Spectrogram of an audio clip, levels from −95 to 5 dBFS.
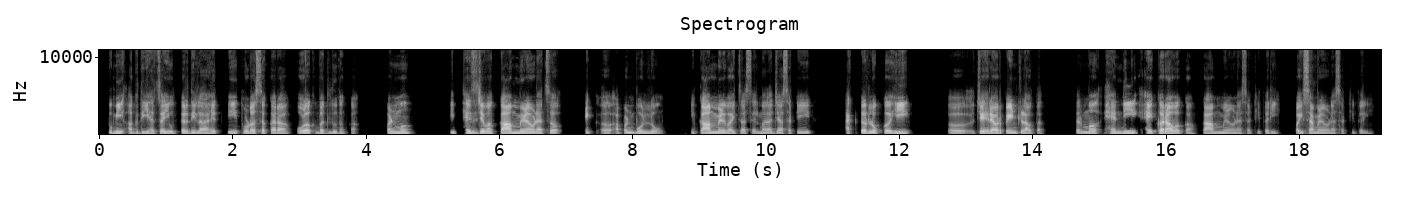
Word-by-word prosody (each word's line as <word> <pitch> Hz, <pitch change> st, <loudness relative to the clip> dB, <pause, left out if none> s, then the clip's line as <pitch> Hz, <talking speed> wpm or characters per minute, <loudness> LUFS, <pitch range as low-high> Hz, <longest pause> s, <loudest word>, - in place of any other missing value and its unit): तुम्ही 170 Hz, +8 st, +2 dB
अगदी 135 Hz, +6 st, -3 dB
ह्याचही 155 Hz, +5 st, 0 dB
उत्तर 190 Hz, -4 st, -1 dB
दिलं 145 Hz, -1 st, -1 dB
आहे, 140 Hz, +1 st, 0 dB
की 180 Hz, +7 st, -5 dB
थोडंसं 155 Hz, +4 st, +1 dB
करा, 145 Hz, +1 st, +1 dB, 0.2 s
ओळख 135 Hz, +4 st, +2 dB
बदलू 135 Hz, -1 st, -3 dB
नका. 125 Hz, +1 st, -12 dB, 0.5 s
पण 175 Hz, 0 st, 0 dB
मग, 210 Hz, +5 st, 0 dB, 0.6 s
इथेच 205 Hz, +3 st, -2 dB
जेव्हा 195 Hz, 0 st, +4 dB
काम 170 Hz, +5 st, +7 dB
मिळवण्याचं 165 Hz, -4 st, +2 dB, 0.4 s
एक 140 Hz, 0 st, -5 dB
अ, 135 Hz, -1 st, -5 dB
आपण 140 Hz, +1 st, -4 dB
बोललो, 130 Hz, -2 st, -2 dB, 0.5 s
की 140 Hz, -, -12 dB
काम 145 Hz, +2 st, +6 dB
मिळवायचं 135 Hz, -3 st, +1 dB
असेल 135 Hz, +1 st, -8 dB
मला 135 Hz, +1 st, -3 dB
ज्यासाठी 140 Hz, +2 st, -5 dB, 0.5 s
ॲक्टर 180 Hz, 0 st, 0 dB
लोकं 165 Hz, +1 st, +1 dB
ही 200 Hz, +4 st, +6 dB, 0.6 s
अ, -, -, -12 dB, 0.4 s
चेहऱ्यावर 145 Hz, -2 st, +6 dB
पेंट 135 Hz, -4 st, +5 dB
लावतात, 115 Hz, -1 st, -2 dB, 0.5 s
तर 150 Hz, -, -3 dB
मग 175 Hz, +5 st, 0 dB
ह्यांनी 170 Hz, +7 st, +2 dB, 0.2 s
हे 210 Hz, -, +6 dB
करावं 195 Hz, -1 st, +6 dB
का, 120 Hz, 0 st, -9 dB
काम 125 Hz, 0 st, +1 dB
मिळवण्यासाठी 120 Hz, 0 st, -8 dB
तरी, 115 Hz, +1 st, -8 dB, 0.3 s
पैसा 125 Hz, +3 st, 0 dB
मिळवण्यासाठी 120 Hz, -1 st, -7 dB
तरी? 110 Hz, +3 st, -13 dB
145 Hz, 145 wpm, -24 LUFS, 130-170 Hz, 0.6 s, काम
